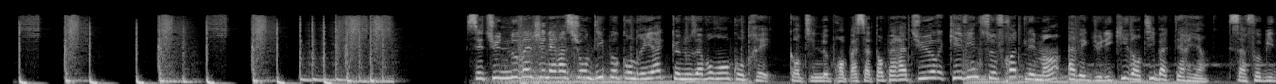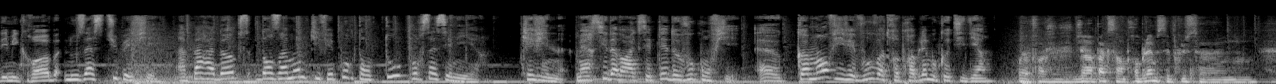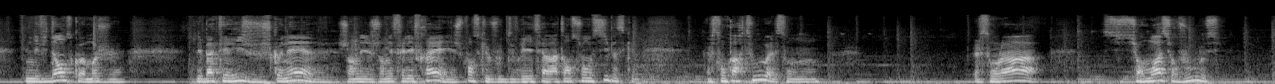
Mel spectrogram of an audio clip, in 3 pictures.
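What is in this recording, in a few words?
female, French, PUB INTERNET; GSDI antibacterien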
